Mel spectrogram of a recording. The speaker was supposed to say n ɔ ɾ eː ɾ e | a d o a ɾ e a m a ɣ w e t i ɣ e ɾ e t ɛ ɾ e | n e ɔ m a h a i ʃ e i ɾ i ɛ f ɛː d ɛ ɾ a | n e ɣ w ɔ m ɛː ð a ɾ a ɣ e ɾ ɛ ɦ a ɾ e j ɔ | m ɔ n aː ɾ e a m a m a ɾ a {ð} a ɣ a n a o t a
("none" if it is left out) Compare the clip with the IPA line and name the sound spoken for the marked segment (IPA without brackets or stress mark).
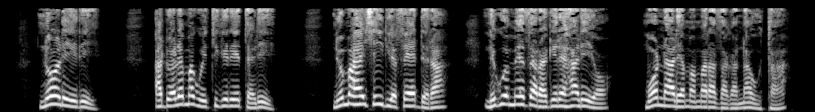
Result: ð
